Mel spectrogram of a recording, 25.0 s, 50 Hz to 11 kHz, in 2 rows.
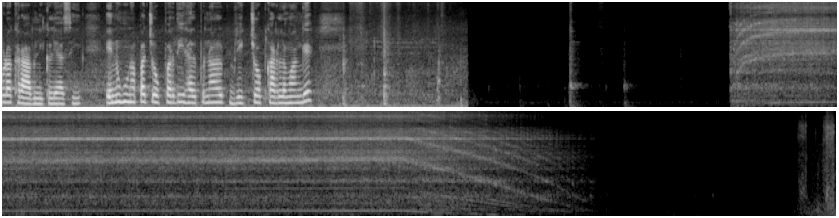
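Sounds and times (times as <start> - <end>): food chopper motor whine: 10.9 - 21.6.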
